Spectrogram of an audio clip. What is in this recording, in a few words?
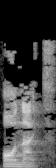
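"allnight", Nigerian Pidgin, male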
